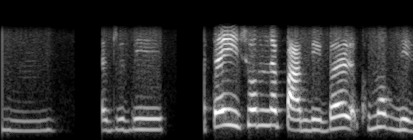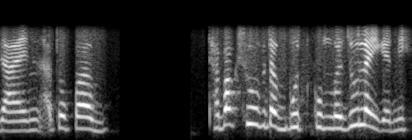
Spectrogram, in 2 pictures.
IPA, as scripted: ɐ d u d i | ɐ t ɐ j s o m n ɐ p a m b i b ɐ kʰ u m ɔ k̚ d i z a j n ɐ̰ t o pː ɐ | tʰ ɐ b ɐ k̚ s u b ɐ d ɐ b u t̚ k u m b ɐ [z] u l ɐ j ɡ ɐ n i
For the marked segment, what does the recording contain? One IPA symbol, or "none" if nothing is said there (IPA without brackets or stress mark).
z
